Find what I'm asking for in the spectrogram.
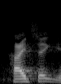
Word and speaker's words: Heitzig: This teaching is from the series Fight for the House by Skip, I guess he pronounced his name, Heitzig. Is that right? Heitzig, yeah, okay.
